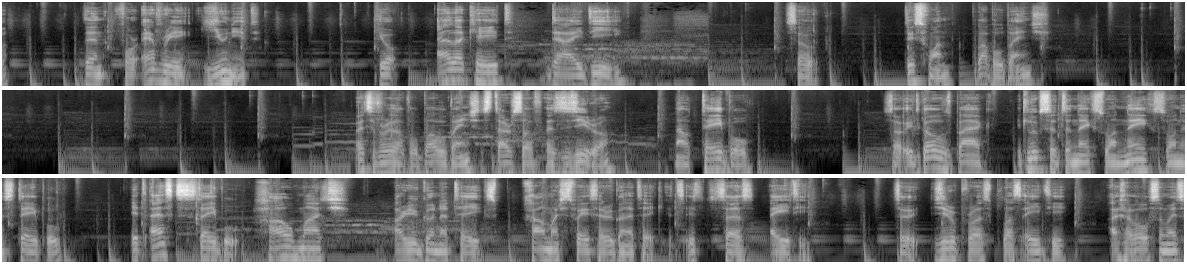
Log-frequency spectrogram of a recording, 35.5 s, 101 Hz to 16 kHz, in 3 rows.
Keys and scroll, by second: 0.0-3.5 typing, 6.8 super+2, 7.2 space, 8.0 ctrl+z, 19.5 super+1, 20.0-21.8 typing, 24.3 j, 24.9 j, 25.0 j, 25.6 shift+v, 27.1 super+2.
